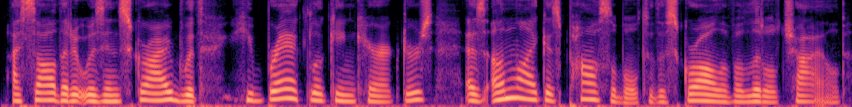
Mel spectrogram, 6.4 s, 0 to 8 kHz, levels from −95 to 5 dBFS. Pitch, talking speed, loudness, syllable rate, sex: 185 Hz, 195 wpm, -17 LUFS, 5.3 syllables/s, female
